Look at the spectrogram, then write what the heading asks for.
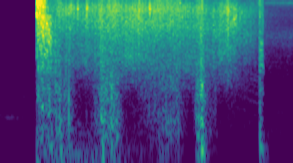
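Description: Gunfire in a science-fiction scene opens with a sudden loud blast. Sustained crackling noise follows, broken by a few sharper bursts before it stops abruptly.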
